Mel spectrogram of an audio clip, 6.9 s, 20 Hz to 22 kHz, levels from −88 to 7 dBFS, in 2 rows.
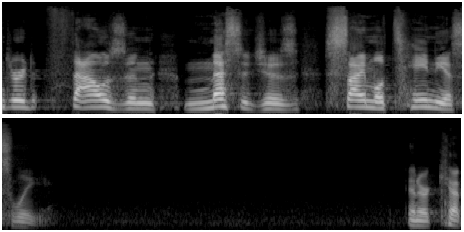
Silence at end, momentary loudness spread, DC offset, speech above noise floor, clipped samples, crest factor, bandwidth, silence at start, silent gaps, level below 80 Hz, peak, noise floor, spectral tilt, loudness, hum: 0 s; 14 LU; under 0.1%; 50 dB; under 0.1%; 24 dB; 19 kHz; 0 s; none; -80 dBFS; -4 dBFS; -75 dBFS; -3 dB/octave; -25 LUFS; none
